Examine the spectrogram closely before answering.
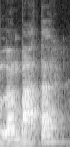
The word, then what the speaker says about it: Ulaanbaatar: Então, eu estou agora na capital da Mongólia, o Lbatar, eh, que se pronuncia o Lambatar, eh, que significa o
